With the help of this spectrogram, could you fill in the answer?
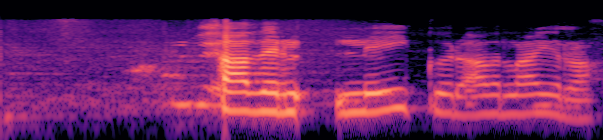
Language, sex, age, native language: Icelandic, female, 8, Icelandic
